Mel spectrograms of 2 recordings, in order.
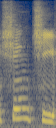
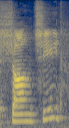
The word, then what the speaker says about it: Shang-Chi: i hear it as shanghi makes far more sense given that there's always the long a in the asian cultures with their names and words and everything being that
